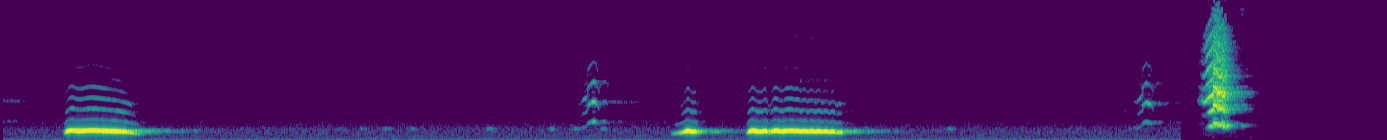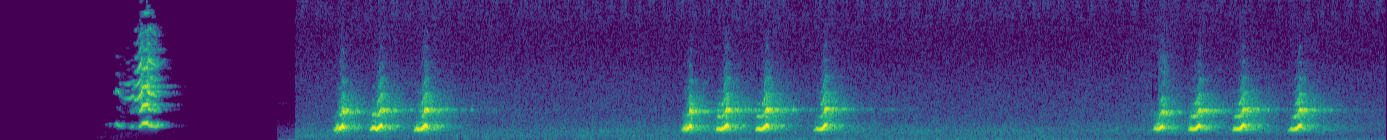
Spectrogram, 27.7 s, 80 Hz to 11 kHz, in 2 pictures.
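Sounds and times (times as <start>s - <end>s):
pair of tawny owls: 0.6s - 1.7s, 6.8s - 8.7s, 16.9s - 27.7s.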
